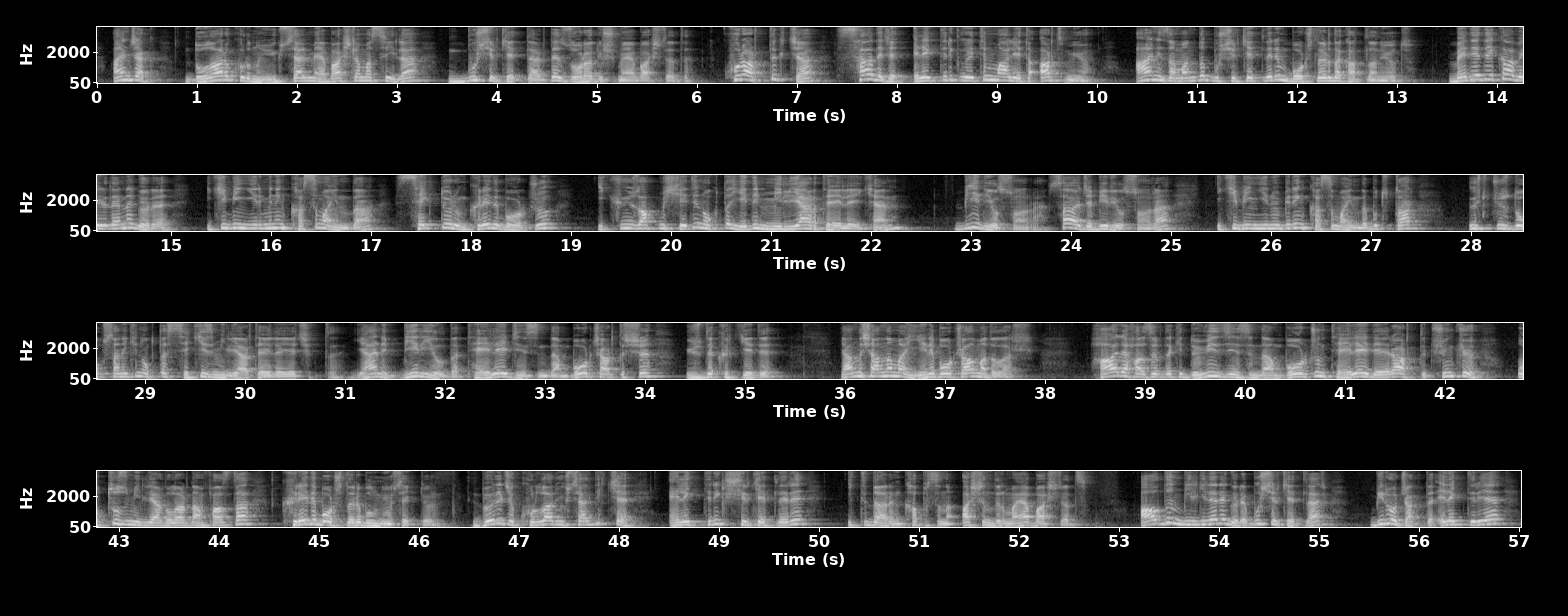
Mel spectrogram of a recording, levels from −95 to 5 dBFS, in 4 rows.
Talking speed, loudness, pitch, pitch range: 105 wpm, -19 LUFS, 165 Hz, 140-190 Hz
